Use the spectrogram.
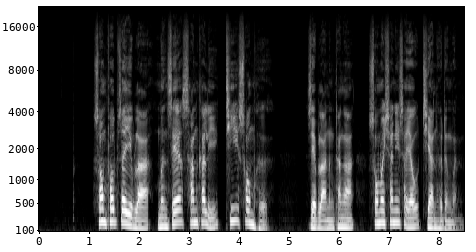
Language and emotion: Bodo, neutral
